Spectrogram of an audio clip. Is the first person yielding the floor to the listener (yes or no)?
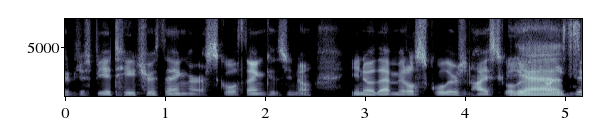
no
